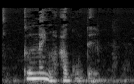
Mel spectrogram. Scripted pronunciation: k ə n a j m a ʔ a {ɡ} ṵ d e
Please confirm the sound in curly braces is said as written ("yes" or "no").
yes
